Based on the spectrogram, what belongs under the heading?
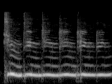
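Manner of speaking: very high, sung dings; ping each star off the wall; ding sound effect. Acted. Throwing stars sound effect.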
